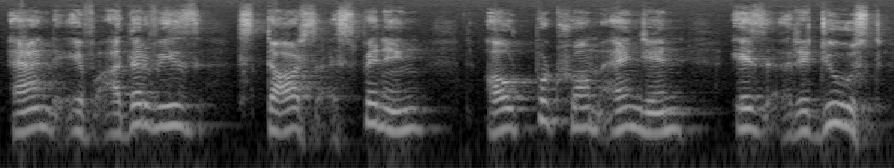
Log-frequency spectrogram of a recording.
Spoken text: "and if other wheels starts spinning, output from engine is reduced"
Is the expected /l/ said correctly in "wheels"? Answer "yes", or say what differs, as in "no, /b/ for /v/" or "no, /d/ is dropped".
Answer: no, /l/ is dropped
